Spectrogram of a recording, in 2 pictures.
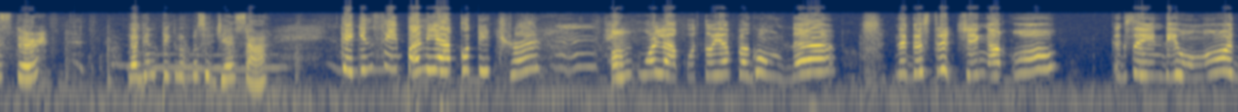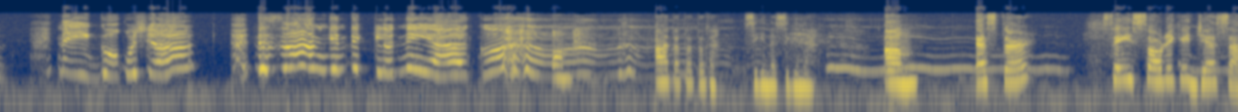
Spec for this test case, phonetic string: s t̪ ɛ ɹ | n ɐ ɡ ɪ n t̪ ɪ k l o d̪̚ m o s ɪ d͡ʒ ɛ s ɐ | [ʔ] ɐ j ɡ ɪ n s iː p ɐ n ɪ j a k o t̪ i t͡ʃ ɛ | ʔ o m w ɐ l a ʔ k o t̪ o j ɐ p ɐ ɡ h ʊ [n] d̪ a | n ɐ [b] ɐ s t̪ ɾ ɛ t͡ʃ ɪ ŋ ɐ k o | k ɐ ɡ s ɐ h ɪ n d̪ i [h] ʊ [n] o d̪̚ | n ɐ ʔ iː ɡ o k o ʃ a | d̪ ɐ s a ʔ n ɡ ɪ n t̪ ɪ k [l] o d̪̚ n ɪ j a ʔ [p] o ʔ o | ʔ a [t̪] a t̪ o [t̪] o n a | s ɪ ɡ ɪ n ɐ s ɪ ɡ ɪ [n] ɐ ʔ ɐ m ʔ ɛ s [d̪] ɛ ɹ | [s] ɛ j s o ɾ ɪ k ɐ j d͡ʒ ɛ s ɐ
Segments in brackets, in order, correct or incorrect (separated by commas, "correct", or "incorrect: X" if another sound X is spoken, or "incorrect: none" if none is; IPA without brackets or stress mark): incorrect: k, incorrect: ŋ, incorrect: ɡ, correct, incorrect: ŋ, correct, incorrect: k, correct, correct, correct, incorrect: t̪, correct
